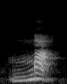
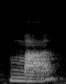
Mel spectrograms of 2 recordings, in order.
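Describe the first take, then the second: First: The pitch falls sharply from high. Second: The pitch rises from mid to high. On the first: It means to scold. "um tom forte descendente... sobe lá do alto e desce de uma forma rápida" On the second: It means a kind of herb. "o segundo tom, ficando ma... sai daqui de uma altura média e sobe"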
